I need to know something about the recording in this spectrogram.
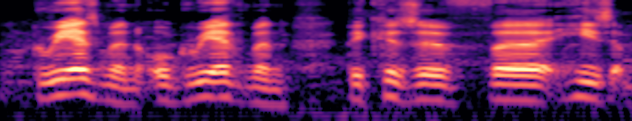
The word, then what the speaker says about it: Griezmann: And he asked the commentators in Spain to pronounce his name the Spanish way. So that's the reason why I call him Antoine Griezmann or Griezmann rather than Griezmann.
